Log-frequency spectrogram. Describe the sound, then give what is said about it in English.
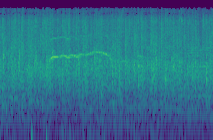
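A crowd at a live show claps for James Haskell in a dense, continuous wash of applause that holds an even loudness throughout, with a few brief whoops or cheers rising over it early on. “Um, please put your hands together for James Haskell.”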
